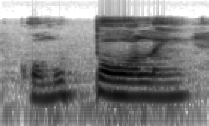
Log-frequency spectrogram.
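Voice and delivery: pólen said slowly and loud; pólen slowly, leaning on pó; stressed example word. Shown as a demonstration. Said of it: "terminada em N".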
